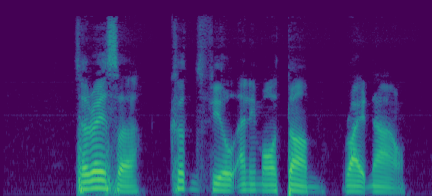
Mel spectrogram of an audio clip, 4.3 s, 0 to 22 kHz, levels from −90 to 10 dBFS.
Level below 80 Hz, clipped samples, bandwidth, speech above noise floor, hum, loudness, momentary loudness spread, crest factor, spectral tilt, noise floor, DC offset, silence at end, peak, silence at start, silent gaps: -44 dBFS; under 0.1%; 16 kHz; 53 dB; none; -20 LUFS; 14 LU; 18 dB; -6.5 dB/octave; -72 dBFS; under 0.1%; 0.3 s; -2 dBFS; 0.75 s; none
